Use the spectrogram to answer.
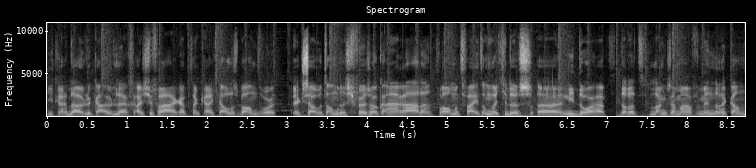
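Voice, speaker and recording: Very fast talk from a man with hardly any pauses, ordinary pitch variation, a dry sound with no echo and faint music in the background. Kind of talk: interview answer. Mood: cheerful, smiling. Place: street. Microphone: lapel.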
